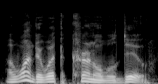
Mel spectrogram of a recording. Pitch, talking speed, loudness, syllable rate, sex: 110 Hz, 265 wpm, -15 LUFS, 6.9 syllables/s, male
